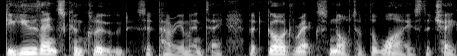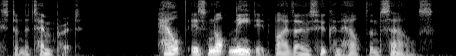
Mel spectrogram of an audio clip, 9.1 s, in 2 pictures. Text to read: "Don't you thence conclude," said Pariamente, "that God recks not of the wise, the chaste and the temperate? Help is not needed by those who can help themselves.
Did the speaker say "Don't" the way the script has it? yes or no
no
